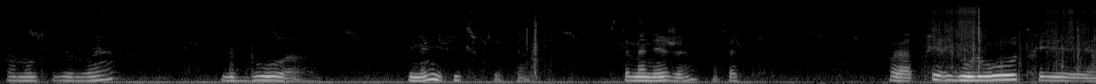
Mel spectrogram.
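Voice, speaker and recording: Unhurried chatty woman, mellow low voice. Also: steady tone, slight background noise. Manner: chatty, hesitant, many fillers. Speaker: crafting vlogger. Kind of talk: casual show-and-tell haul. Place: outdoors in sunshine.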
